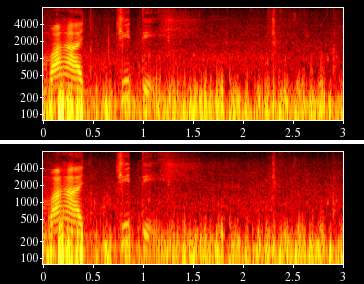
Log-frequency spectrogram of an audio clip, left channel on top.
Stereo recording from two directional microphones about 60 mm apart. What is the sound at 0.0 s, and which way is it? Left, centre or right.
Speech, right.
